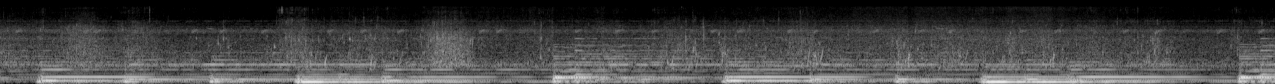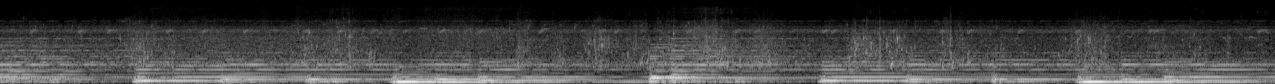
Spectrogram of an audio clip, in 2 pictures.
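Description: Slow, calm solo piano music: single notes and low chords fade after each strike in a phrase that repeats about every six to seven seconds. Under it runs a faint crackle and wash of noise from the fireplace and ocean-wave sounds mixed into the track.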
